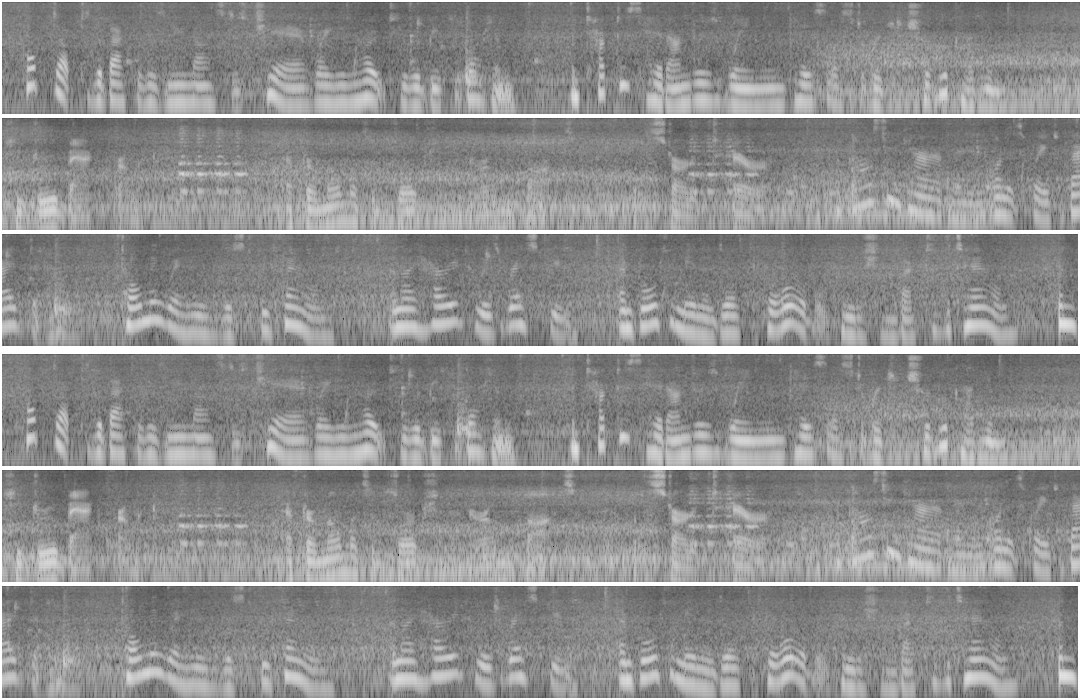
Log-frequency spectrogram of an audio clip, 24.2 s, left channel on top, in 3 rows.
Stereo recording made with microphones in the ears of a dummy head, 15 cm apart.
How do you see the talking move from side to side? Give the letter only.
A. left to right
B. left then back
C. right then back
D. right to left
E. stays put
C.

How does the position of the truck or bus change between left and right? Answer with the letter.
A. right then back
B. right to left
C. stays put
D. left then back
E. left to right
E.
